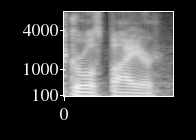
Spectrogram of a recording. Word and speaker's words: Grosbier: So it's Grosbier.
